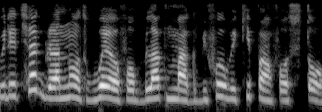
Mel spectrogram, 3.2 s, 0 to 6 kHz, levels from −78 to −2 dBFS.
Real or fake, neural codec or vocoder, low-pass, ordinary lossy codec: real; none; 5.4 kHz; none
